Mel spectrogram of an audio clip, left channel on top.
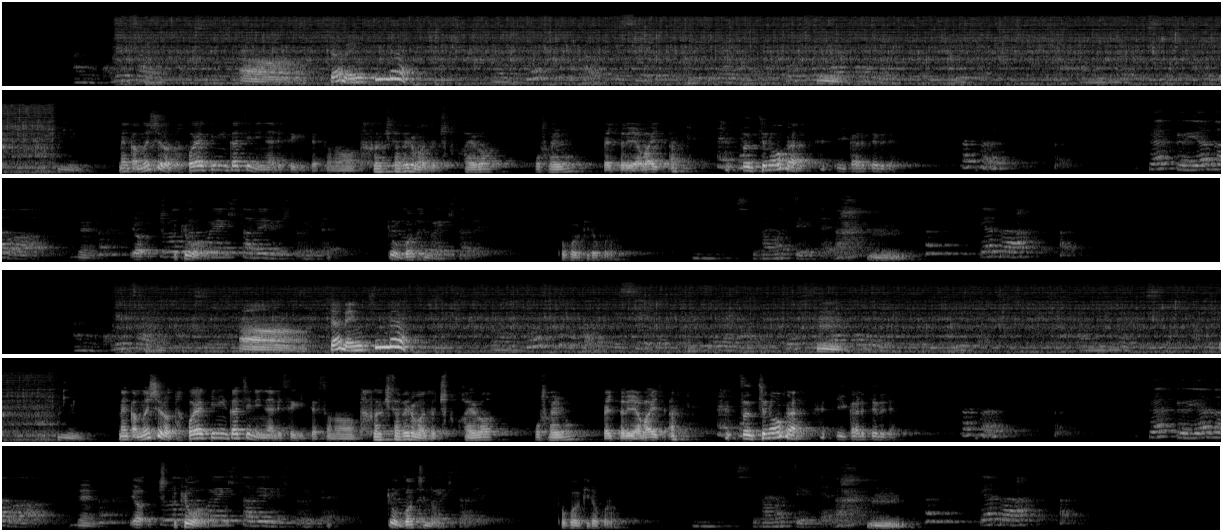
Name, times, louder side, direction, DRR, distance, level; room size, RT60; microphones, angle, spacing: voice 1, 0.7-2.6 4.9-10.3 10.8-12.0 19.3-19.7 21.8-22.2 23.7-24.8 25.3-25.6 26.0-27.7 28.3-29.2 31.3-33.2 33.6-33.9 34.2-35.1, right 1 dB, 5° right, -4 dB, 3.8 m, -44 dB
sound 1, 1.1-12.7, left 2 dB, 20° left, 1.1 m, -42 dB
voice 2, 2.4-4.1 8.1-8.4 12.7-13.0 13.4-17.1 17.5-17.9 18.2-19.0 19.6-21.1 25.1-25.3 25.7-25.8 26.2-26.5 28.2-28.8 30.0-30.5 33.0-33.4, right 4 dB, 75° right, 9 dB, 0.5 m, -27 dB
11.0 x 11.0 x 2.3 m, 0.73 s
head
